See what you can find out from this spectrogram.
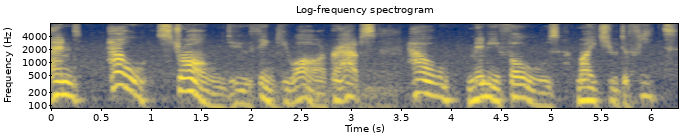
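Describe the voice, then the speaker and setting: Putting on a character voice, a man talks at a fairly slow pace with a medium pitch. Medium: actual play. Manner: poised, sly, measured.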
